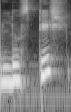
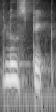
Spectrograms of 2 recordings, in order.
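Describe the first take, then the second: First: The ish reading of लुस्टिश. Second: लुस्टिक with a hard k ending; the ik reading of लुस्टिक. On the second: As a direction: close लुस्टिक on a crisp ik. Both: Shown as a demonstration.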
